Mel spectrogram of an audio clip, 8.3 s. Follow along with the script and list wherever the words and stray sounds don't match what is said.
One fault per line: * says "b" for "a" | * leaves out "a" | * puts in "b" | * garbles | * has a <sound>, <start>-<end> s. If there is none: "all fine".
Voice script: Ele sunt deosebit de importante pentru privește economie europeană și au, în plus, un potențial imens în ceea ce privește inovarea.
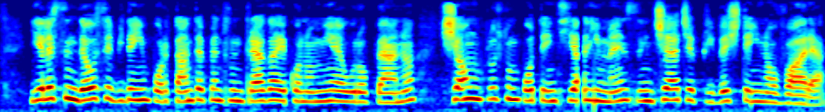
* says "întreaga" for "privește"
* has a dropout, 5.8-5.8 s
